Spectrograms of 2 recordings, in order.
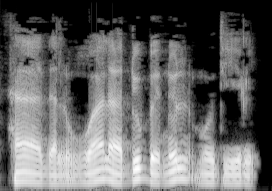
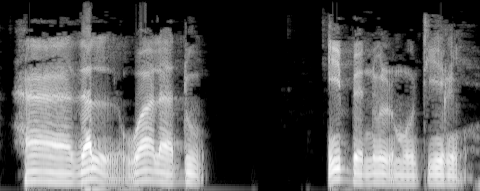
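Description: First: Waladu runs straight into ibnul without a break. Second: Waladu and ibnul are said apart, not linked. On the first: It follows the normal reading rule. "Jadi dalnya bersambung dengan ibnu" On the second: It highlights which word is the predicate. "maka tadi saya baca terpisah"

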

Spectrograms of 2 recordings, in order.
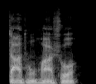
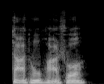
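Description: Both takes have the same delivery.

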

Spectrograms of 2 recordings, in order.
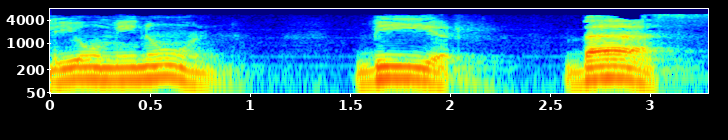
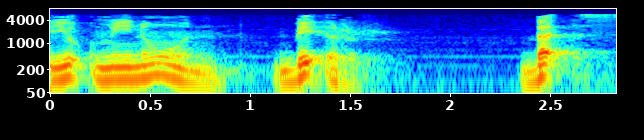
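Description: First: Glottal stops are replaced by long vowels. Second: Glottal stops are clearly pronounced. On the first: "ومنهم من يبدل الهمزات" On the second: "منهم من يبين الهمزات"

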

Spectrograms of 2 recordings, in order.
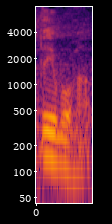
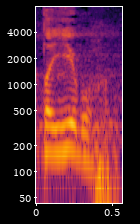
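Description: First: The middle consonant is single, without shadda. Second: The middle consonant is doubled, with shadda. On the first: The speaker calls it wrong. "وليس طيبها" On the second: The speaker calls it right. "طيبها عندكم بالتشديد الجميع"

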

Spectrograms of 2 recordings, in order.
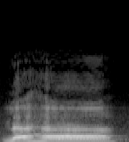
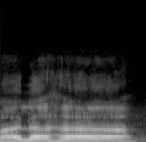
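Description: First: The final long vowel fades out gradually. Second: The same.

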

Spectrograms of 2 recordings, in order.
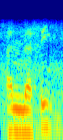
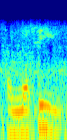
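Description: The two takes are said the same way.

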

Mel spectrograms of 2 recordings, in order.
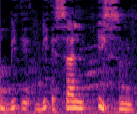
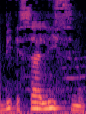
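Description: First: A glottal break comes before the word ism. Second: The sounds link smoothly into ism without break. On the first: The speaker calls it wrong. "On ne dit pas bi'salism" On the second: The speaker calls it right. "on dit bi'salism"

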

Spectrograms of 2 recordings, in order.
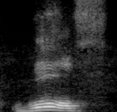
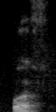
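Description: First: The word is said with a clear L sound. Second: The word is said without any L sound. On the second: "but it's pronounced like woof"

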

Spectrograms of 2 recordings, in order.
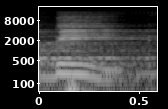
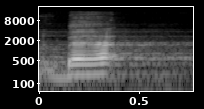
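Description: First: The vowel is a pure i. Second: The vowel is a pure open a. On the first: "بي بالكسر الخالصة" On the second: "باء بالفتحة الخالصة"

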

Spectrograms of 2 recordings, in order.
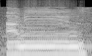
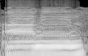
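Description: First: The first vowel is short and the m single. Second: The first vowel is long and the m single. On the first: "Yang pertama qasrul alif, alifnya itu pendek" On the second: "Yang kedua madduha, seperti yang biasa kita kenal"

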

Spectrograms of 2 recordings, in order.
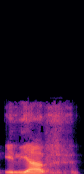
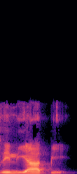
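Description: First: The name ends with a V sound. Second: The name ends with a B sound. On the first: "é com o som de V, de vaso" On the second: "Em português nós falamos Eliabe, com som de B no final"

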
